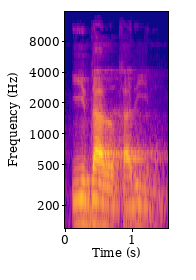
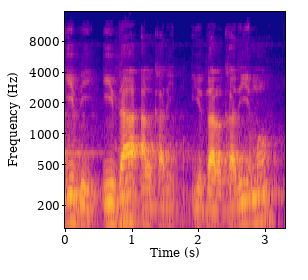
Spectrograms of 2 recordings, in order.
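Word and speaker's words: إِذَا الْكَرِيمُ: rasulallahi jahuki Al karimu Idal karimu jangan ID Alim Al karimu taja bismiut ketika Allah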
